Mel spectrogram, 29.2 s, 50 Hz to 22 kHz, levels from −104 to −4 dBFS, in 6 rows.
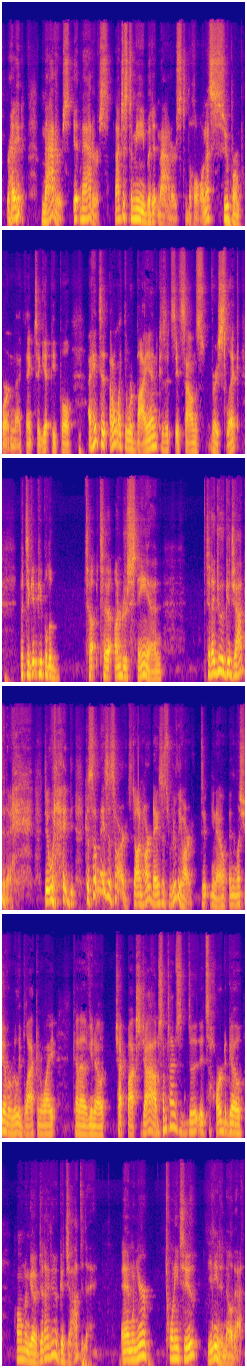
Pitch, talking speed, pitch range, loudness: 130 Hz, 225 wpm, 110-150 Hz, -17 LUFS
